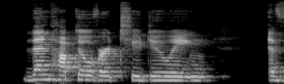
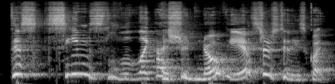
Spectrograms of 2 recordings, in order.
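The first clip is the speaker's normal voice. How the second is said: high, pitched-up dismay at a quiz; retelling her horror at failing a quiz, pitched up; mock horrified disbelief; 6 semitones higher, 3 dB louder than usual. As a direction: play your own shock, voice lifted well up, slowing on the first words. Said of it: "I was like".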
